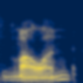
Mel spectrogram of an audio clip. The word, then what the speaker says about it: Mullin: If you're reading it, it's Mullen. And I don't know if you have what the correct way to read his first name is Oisun.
